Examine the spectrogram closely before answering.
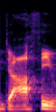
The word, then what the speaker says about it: Dauthi: creates are you thinking are you saying dothi like doth d-a-u-t-h-i that yes is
